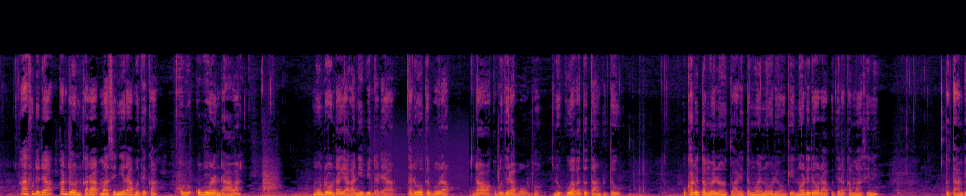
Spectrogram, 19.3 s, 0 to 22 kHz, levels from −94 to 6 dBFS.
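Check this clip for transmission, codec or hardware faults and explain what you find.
A thin, steady buzz sits under the speech from 7.38 to 9.38 s, starting after "mũndũ ndagĩaga na" and gone by "ndawa kũhũthĩra moko nĩũkuaga". This is DECT cordless phone buzz: a nearby handset or base pulses radio bursts every 10 ms, and the audio circuitry rectifies them into a 100 Hz tone rich in harmonics. Here it stays faint, well below the speech.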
